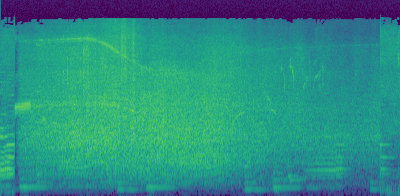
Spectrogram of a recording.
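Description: A car-transporter truck rolling past on a road, a steady rush of road noise that cuts off suddenly near the end, over background music with a repeating bass line.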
